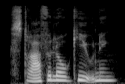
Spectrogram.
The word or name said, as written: straffelovgivning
